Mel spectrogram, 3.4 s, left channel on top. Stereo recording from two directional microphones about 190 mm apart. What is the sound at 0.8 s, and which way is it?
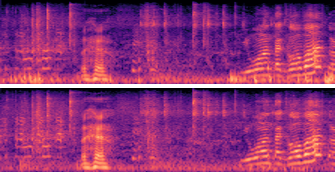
Speech, 5° right (ahead or behind).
